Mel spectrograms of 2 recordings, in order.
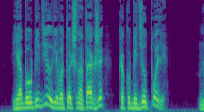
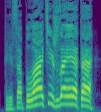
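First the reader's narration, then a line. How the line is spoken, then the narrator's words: Angry shout. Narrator (Russian): выкрикнул Питеркин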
